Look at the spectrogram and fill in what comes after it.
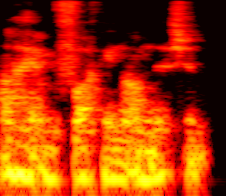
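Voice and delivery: said quietly, muttered under the breath. As the school bell rings, a role-play character speaks: muttered under the breath. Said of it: "I kind of say under my breath".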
